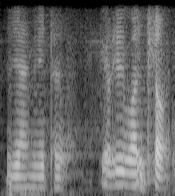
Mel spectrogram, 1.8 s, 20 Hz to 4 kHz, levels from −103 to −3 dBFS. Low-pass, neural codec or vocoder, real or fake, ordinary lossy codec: 3.6 kHz; codec, 16 kHz in and 24 kHz out, 0.6 kbps, FireRedTTS-2 codec; fake; none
